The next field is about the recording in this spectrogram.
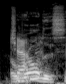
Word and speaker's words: Aroldis: How do you say this guy's name? Aroldis? – Aroldis, yeah.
